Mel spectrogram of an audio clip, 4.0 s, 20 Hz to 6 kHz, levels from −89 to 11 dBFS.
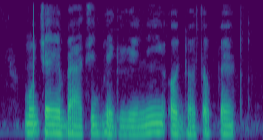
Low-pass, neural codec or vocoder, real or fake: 5.4 kHz; none; real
